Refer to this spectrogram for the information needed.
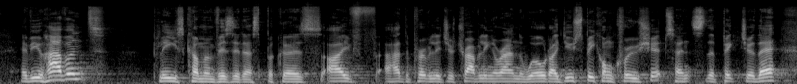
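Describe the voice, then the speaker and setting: Speaking with an English accent, a man talks at a fairly quick pace in a fairly high voice with ordinary pitch variation. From England, West Country (Exmoor). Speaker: historian and lecturer. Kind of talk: public lecture. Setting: auditorium with audience.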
